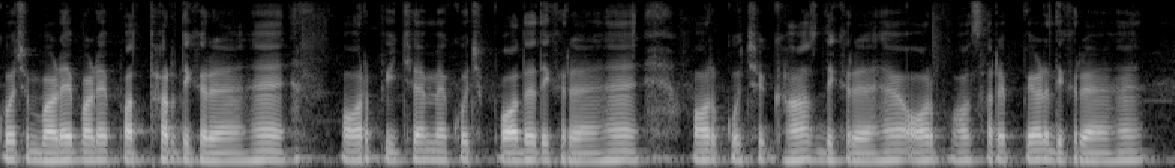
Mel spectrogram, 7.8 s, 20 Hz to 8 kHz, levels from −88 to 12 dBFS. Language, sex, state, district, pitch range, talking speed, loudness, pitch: Hindi, male, Jharkhand, Garhwa, 110-120 Hz, 205 wpm, -20 LUFS, 115 Hz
